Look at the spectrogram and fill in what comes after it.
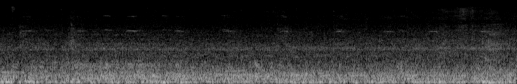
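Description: Passenger train coaches rolling slowly along a station platform, heard from an open coach doorway: a steady low rumble of wheels on track.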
